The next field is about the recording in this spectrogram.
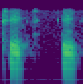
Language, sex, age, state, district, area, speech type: Maithili, male, 18-30, Bihar, Purnia, urban, conversation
